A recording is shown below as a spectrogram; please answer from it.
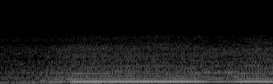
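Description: A Skoda Kushaq 1.5 TSI four-cylinder petrol engine idles with a low, steady exhaust hum that swells slightly as it revs up, then settles, heard close with no talk.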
